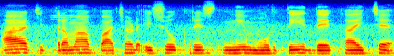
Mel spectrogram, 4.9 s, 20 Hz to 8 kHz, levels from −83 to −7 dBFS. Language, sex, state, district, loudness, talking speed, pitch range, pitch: Gujarati, male, Gujarat, Gandhinagar, -17 LUFS, 95 wpm, 120-130 Hz, 125 Hz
